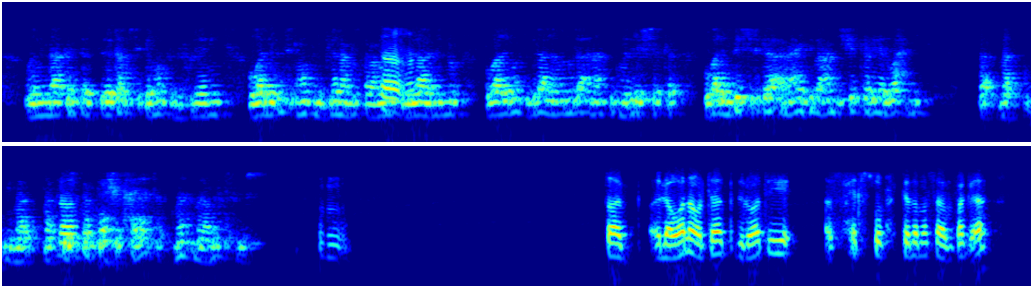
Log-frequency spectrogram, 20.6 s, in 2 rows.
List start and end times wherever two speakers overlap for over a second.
none

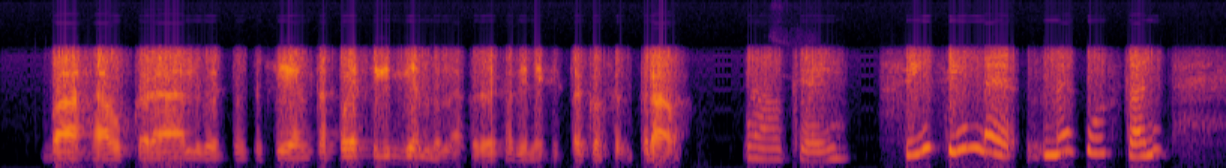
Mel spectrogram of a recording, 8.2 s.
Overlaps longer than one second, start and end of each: none

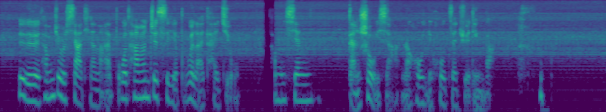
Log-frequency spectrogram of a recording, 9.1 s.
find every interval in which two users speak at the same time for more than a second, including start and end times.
none

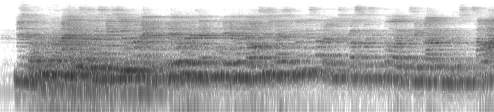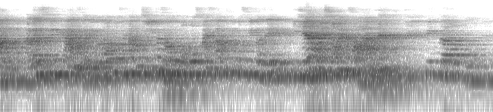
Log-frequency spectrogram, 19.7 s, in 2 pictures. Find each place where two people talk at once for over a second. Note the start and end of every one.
1.2-2.8

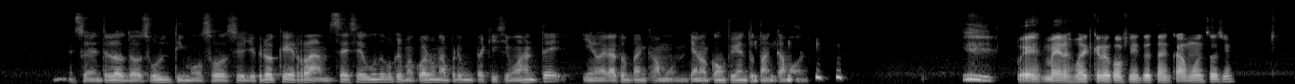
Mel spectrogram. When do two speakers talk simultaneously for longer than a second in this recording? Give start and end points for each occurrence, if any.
none

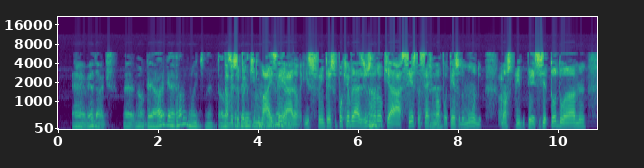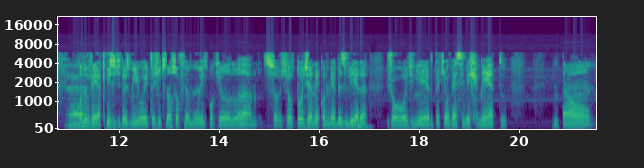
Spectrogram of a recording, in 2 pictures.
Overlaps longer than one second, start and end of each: 3.3-4.7

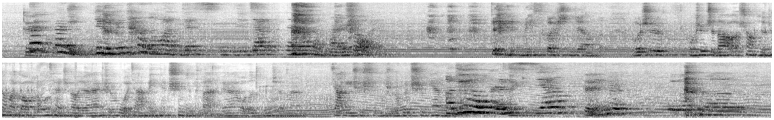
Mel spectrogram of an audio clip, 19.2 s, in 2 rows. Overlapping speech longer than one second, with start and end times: none

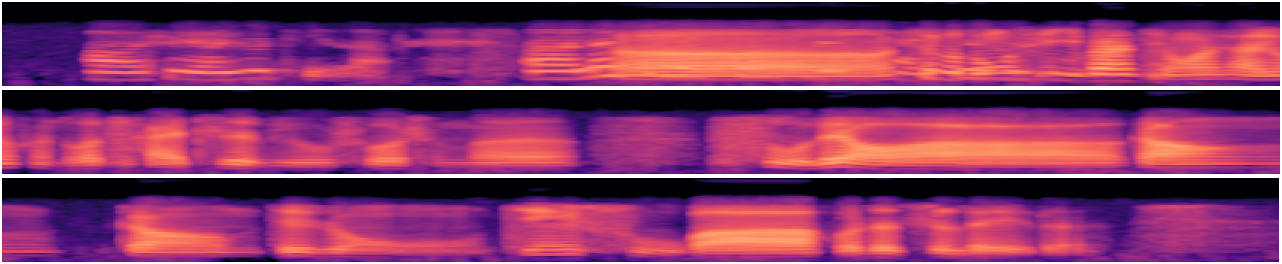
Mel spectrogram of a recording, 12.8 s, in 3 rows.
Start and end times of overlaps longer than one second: 2.0-3.8

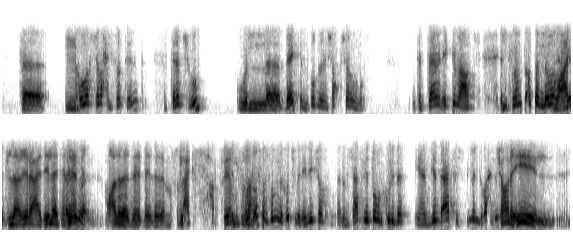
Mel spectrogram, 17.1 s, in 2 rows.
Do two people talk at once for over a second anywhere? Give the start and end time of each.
none

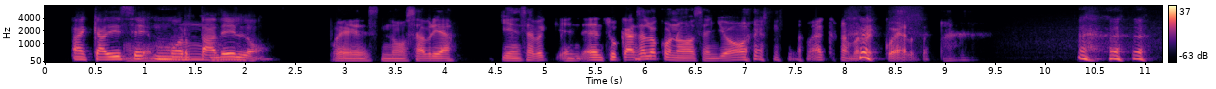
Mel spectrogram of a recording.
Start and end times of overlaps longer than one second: 0.8-2.1

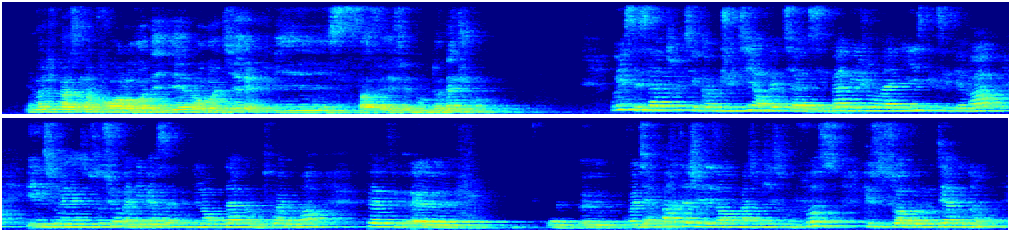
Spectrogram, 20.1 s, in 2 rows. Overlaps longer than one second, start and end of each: none

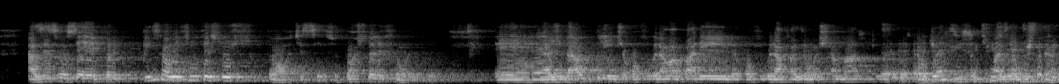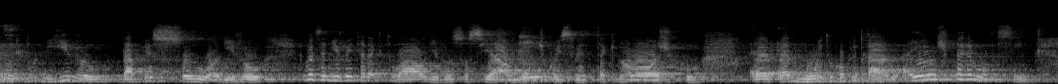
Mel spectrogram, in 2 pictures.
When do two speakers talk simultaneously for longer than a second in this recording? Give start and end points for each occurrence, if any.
8.8-10.6

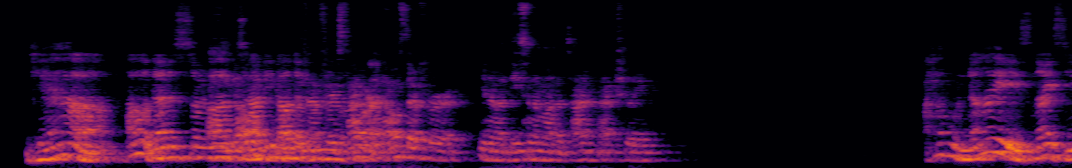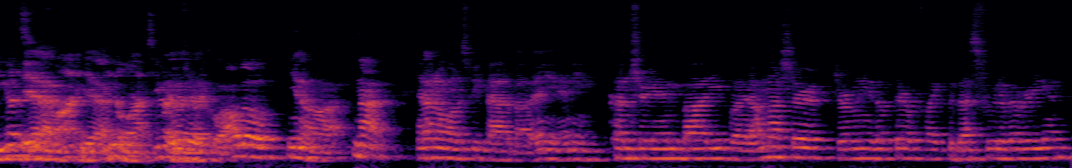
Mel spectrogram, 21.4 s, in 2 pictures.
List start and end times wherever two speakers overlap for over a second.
2.1-3.8, 10.9-12.8

